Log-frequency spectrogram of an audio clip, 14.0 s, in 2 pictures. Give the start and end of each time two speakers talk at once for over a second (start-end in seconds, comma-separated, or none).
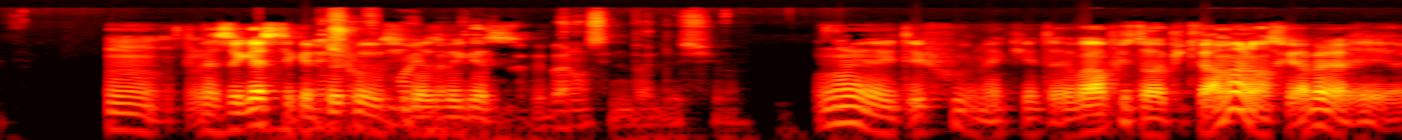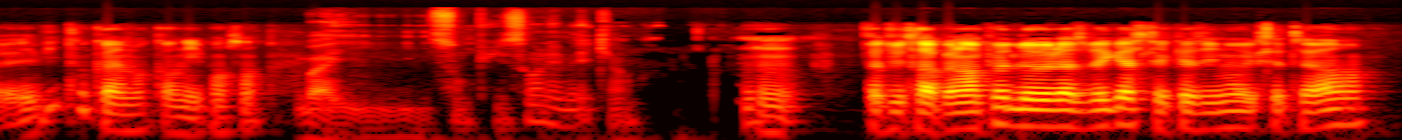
1.2-2.6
